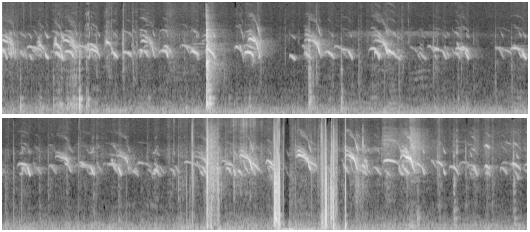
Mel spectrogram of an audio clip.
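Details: Domestic chicken chicks peeping because they are thirsty for water: a steady flock chorus of high, short downslurred cheeps in rapid runs, with occasional sharp clicks and knocks.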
